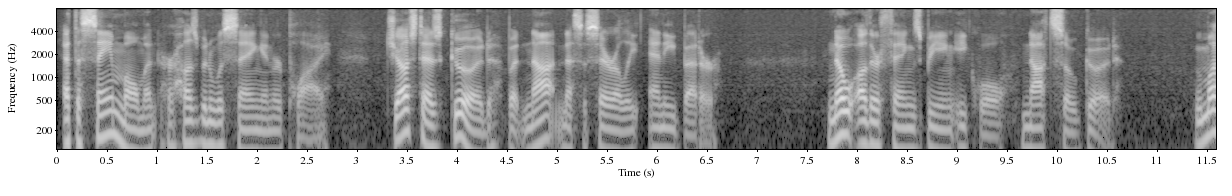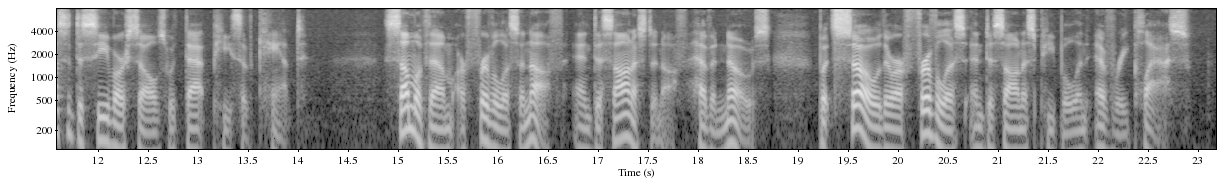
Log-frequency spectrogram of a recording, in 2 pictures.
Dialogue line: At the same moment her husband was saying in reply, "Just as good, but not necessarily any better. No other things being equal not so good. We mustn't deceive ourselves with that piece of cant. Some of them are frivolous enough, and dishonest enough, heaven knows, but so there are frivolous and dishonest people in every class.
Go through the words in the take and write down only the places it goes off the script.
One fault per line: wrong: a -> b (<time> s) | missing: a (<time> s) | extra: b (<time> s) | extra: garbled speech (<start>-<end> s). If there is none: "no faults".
no faults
